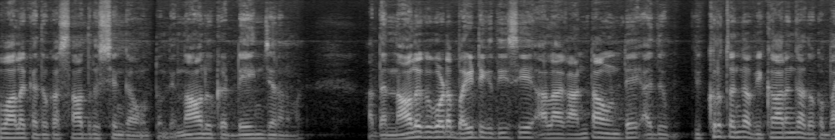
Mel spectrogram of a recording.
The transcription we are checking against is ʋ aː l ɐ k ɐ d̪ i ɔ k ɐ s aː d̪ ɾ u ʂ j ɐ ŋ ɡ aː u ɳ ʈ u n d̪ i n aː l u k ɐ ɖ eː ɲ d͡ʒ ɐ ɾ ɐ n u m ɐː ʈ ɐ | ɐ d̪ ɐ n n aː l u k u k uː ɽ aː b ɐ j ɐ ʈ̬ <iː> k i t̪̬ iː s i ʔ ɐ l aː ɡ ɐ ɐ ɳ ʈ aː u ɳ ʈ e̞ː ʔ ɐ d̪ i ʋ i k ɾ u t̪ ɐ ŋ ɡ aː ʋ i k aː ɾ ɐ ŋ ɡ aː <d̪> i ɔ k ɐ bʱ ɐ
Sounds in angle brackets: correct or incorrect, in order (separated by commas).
incorrect, correct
